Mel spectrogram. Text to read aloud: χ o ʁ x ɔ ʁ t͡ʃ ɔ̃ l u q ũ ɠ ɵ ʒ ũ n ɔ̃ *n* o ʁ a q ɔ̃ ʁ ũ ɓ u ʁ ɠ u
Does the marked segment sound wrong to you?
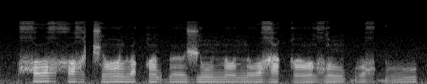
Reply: no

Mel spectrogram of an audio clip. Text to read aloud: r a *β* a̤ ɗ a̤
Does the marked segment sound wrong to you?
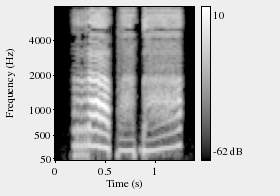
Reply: yes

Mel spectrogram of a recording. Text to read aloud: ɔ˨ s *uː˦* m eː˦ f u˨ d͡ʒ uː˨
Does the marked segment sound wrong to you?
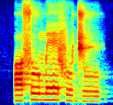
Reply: no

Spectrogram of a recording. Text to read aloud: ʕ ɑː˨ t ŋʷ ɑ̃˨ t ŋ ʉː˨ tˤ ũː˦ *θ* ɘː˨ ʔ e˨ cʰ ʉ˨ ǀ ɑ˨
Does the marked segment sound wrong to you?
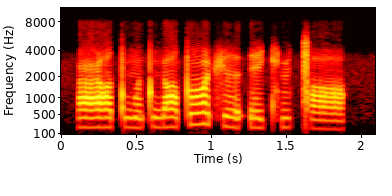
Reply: yes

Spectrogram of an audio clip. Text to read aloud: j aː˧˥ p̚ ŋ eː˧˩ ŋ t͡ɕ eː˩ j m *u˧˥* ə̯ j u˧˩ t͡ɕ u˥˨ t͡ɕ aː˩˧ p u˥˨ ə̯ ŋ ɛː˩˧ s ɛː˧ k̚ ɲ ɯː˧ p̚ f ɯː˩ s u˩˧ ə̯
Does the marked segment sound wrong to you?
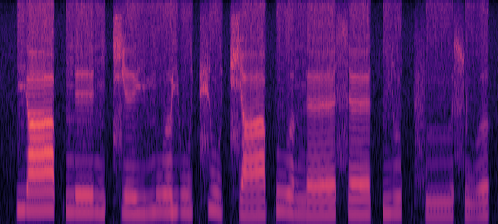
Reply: yes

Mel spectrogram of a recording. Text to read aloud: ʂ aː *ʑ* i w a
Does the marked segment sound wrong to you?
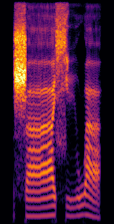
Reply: yes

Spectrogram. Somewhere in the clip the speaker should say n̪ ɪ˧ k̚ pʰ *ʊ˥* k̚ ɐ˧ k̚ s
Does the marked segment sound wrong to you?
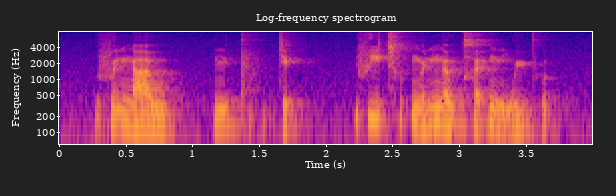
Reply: yes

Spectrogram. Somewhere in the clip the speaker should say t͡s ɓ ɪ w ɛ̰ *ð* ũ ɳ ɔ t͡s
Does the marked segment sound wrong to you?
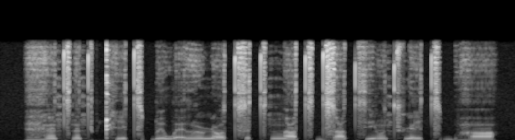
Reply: no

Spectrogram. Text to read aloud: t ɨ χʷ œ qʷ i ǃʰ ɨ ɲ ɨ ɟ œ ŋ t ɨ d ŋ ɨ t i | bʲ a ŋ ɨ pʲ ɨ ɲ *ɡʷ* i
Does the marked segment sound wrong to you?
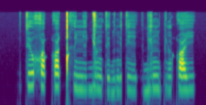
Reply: yes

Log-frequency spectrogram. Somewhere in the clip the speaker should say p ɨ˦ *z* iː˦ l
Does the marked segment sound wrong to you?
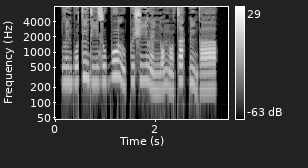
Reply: yes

